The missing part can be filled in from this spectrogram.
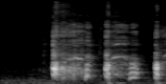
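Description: Three short, voiced cough bursts in quick succession from an adult woman, in a quiet room.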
